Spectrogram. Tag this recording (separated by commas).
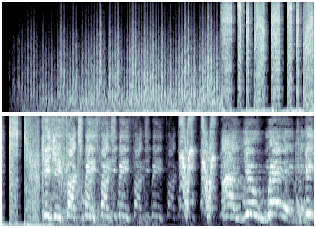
Music, Scratching (performance technique)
